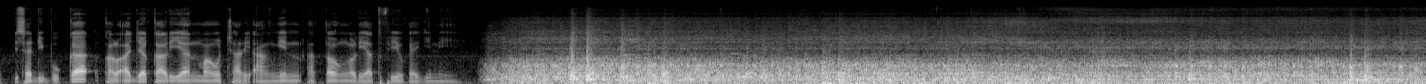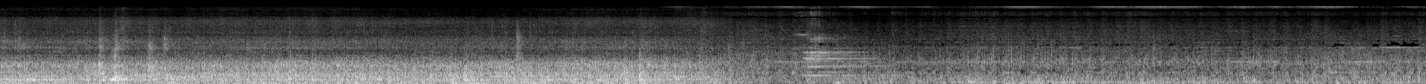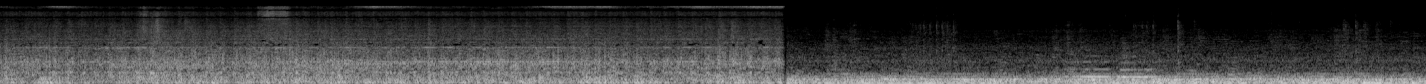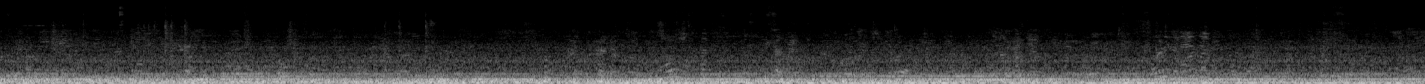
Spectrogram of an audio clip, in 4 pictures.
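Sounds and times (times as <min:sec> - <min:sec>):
train wheels on rails: 0:04.8 - 0:57.0
train horn blast: 0:22.2 - 0:23.3, 0:39.1 - 0:40.2.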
